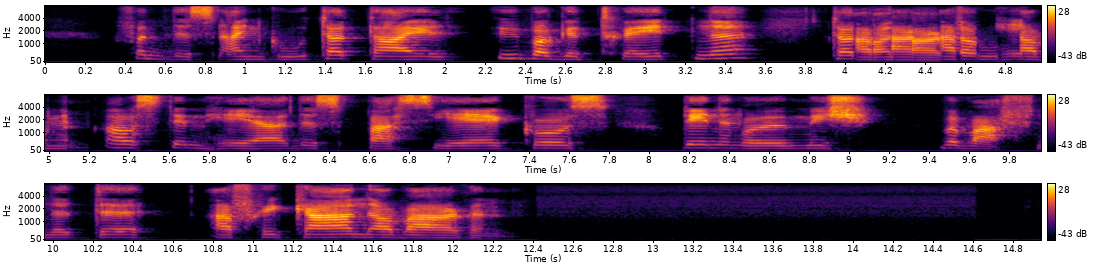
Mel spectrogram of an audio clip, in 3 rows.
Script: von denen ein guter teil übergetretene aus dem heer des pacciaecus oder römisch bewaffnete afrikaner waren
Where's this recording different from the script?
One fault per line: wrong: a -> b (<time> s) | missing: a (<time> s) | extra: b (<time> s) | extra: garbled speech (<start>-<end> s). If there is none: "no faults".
wrong: denen -> des (0.6 s)
extra: garbled speech (3.9-5.2 s)
wrong: oder -> denen (8.2 s)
